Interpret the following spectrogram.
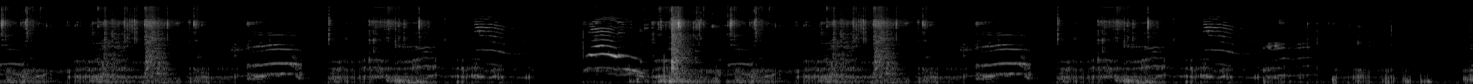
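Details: Kitten in a house, giving repeated high, wavering meows, some rising and falling in pitch, mixed with rustling and background noise, with short pauses between bursts.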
